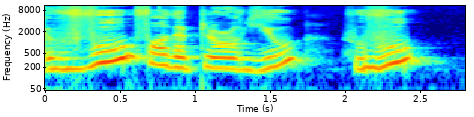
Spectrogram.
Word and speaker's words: vous: When you pronounce OU, your lips are rounded, your mouth is almost completely closed, OU, and your tongue is in the back, OU.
